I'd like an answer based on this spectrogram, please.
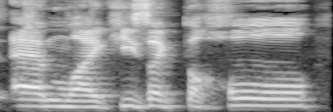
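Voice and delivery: ordinary delivery

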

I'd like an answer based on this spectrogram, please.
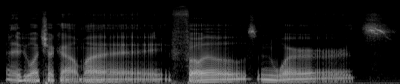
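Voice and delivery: high, quiet, drawn-out parody; faint squeaky mock plug; put-on voice. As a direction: drag the words out high and soft. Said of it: "don't do the voice".

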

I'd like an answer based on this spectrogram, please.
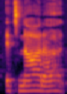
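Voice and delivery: normal talking voice

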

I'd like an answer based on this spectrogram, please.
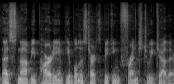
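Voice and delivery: usual speaking voice

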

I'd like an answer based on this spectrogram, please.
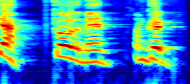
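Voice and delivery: high, loud, breezy go-ahead; Bob Harris. Retold or imitated. Acting out Bob's quick approval.

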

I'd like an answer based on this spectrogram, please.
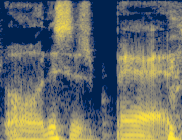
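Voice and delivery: slow, soft dread; sinking realization. Retold or imitated. Comic realizing on stage the crowd is lost, slow and hushed. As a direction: let the sinking feeling show, quietly.

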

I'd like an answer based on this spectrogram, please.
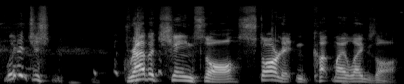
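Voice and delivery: high, laughing sarcastic jab; mock the rude cut-off, laughing; laughing sarcasm. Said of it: "I'm like".

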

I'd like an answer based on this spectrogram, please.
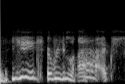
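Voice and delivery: laughing while passing on the message; amused giggly delivery. Retold or imitated. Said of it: "she's laughing".

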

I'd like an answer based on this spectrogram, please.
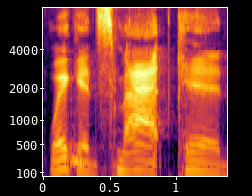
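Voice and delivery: put-on slow Boston accent, wicked smart. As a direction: drawl it like a Boston local.

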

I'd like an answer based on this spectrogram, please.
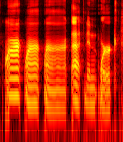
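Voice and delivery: mock whimpering baby voice, dropping low and slow; whiny ego. The ego whining as its grip loosens, mock wail. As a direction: pout it out like a sulking ego. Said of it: "Our ego has to be like".

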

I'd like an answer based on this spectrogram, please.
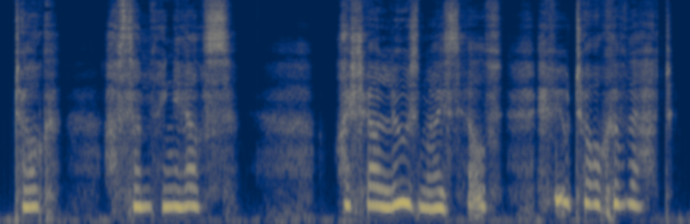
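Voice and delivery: high, frantic woman's voice; plead, teetering on losing herself; frightened woman. A narrator's reading. Frightened woman begging Walter to change the subject, high and desperate.

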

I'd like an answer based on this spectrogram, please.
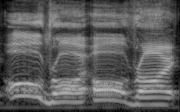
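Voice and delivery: exaggerated British soccer hooligan; Peaky Blinders accent. Host showing the accent his wife hates, hammed-up British. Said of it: "That's my Peaky Blinders accent".

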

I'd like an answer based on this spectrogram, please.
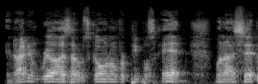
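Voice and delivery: ordinary delivery

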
